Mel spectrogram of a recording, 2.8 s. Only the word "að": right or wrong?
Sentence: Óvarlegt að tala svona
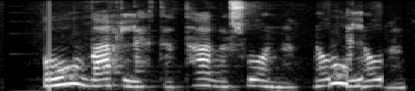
right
